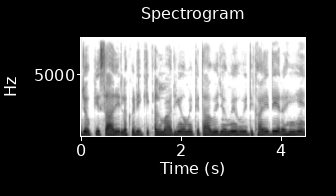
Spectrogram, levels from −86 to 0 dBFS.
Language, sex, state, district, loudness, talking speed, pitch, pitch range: Hindi, female, Maharashtra, Washim, -14 LUFS, 185 wpm, 195 Hz, 185-195 Hz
